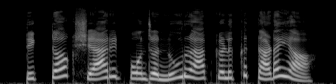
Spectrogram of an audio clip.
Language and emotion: Tamil, surprised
